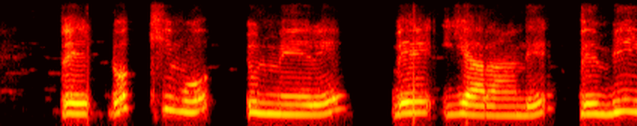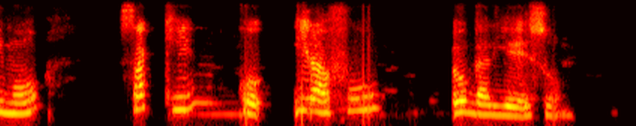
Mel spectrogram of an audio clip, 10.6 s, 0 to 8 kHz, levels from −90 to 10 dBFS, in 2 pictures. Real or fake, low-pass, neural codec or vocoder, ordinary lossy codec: real; 7.2 kHz; none; Opus, 16 kbps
